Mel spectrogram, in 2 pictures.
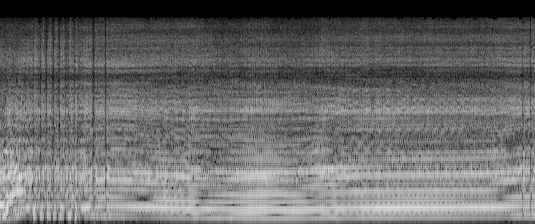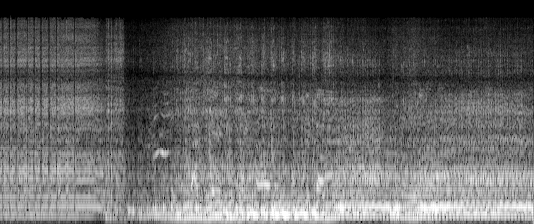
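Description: Portable fire pump's petrol engine revving up hard and running at high speed while it pumps water to the nozzles, its pitch sagging slightly under load. About ten seconds in it drops off suddenly as it is throttled back, then runs on at lower revs with a brief rise near the end.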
